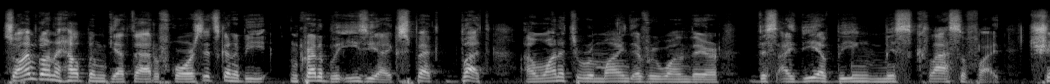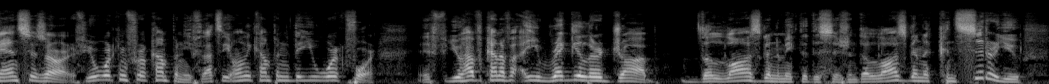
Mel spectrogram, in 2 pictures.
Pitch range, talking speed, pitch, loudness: 130-180 Hz, 195 wpm, 145 Hz, -23 LUFS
